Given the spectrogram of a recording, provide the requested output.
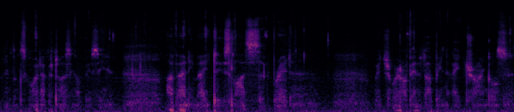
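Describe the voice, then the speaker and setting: Whispering in an Australian accent at a moderate pace, a man leaves long, frequent pauses as his loudness swings widely over noticeable background noise. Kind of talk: ASMR whispered food video. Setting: home recording with studio microphone. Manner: whispered, soft.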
